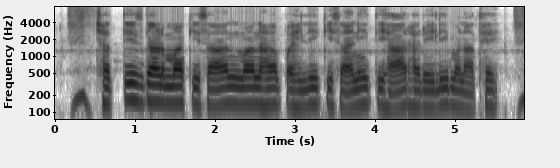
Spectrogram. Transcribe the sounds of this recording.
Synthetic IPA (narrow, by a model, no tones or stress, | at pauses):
t͡ʃʰət̪ːiːsɡəɽmãkɪsaːnmənɦãpəɦlikɪsaːnit̪ɪɦaːɾɦɐɾeːlimənaːt̪ɦɛː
